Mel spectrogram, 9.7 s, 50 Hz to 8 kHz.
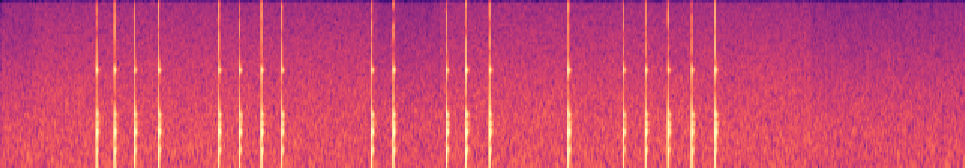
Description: Tap code, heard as taps on a table, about 5 knocks a second. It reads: THE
